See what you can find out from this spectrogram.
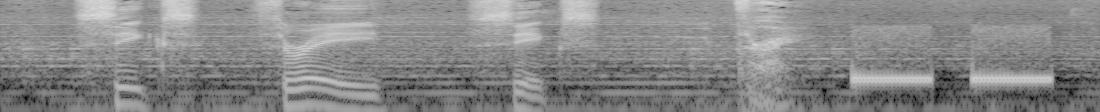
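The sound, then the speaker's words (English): Two steady telephone ringing tones, a quick double burst, follow the dialing of a number to call a contest winner. Voices talk before the tones. “We are dialing.”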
